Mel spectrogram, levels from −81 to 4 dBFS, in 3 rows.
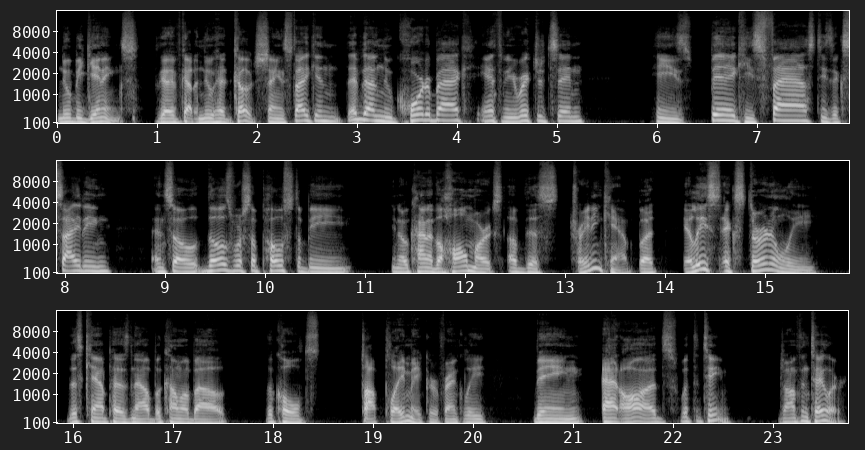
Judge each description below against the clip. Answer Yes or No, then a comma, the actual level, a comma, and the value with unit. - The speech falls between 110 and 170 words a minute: Yes, average, 160 wpm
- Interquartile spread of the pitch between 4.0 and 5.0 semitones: Yes, average, 4.3 semitones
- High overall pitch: No, low, 125 Hz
